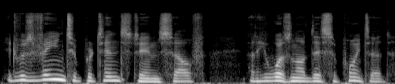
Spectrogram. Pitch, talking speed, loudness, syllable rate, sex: 155 Hz, 180 wpm, -16 LUFS, 5.0 syllables/s, male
